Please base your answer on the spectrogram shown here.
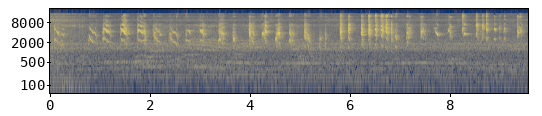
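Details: Long-tailed shrike singing as a training lure for other songbirds: a dense, continuous run of quick chirps, clicks and brief whistled slurs, delivered almost without pause over a constant low background hum.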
